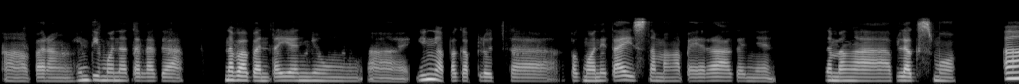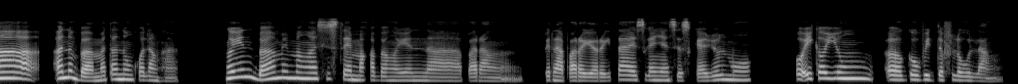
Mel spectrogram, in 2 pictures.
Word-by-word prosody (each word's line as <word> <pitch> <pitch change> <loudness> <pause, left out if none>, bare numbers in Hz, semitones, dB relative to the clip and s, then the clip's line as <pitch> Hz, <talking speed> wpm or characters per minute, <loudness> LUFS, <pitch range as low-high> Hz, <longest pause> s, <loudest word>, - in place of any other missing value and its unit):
ah, 155 -2 -4
parang 160 -2 -2
hindi 200 +4 -1
mo 185 - +1
na 180 -1 0
talaga 175 -2 -2 0.4
nababantayan 180 -2 +3
yung, 165 -2 -6
ah, 145 -3 -5
'yon 220 +4 +6
nga, - - -3
pag-upload 175 -1 -3
sa 165 -1 -4 0.5
pag-monetize 180 +2 +2
ng 180 - -1
mga 165 0 -4
pera 165 +2 -1 0.2
ganiyan, 155 -3 -7 0.5
ng 185 -1 0
mga 175 -1 +2 0.3
vlogs 180 -1 +3
mo. 170 -2 -2 0.5
Ah, 280 -1 +8 0.2
ano 290 +1 +4
ba, 175 -5 +2
matanong 230 +5 0
ko 200 -2 -6
lang, 190 - -3
ha, 155 0 -13 0.5
ngayon 320 -4 +3
ba 250 +6 +4
may 300 -1 +2
mga 275 -2 +4
sistema 225 -6 -3
ka 200 - -7
ba 190 -1 -6
ngayon 185 0 -7
na 170 -2 -6
parang 170 -2 -8 0.2
pina-prioritize 180 +3 -2
ganiyan, 200 -1 -4
sa 180 -2 -5
schedule 180 +7 -4
mo? 210 -1 -4 0.4
O - - +3
ikaw 280 +2 +2
yung, 275 -2 +2
ah, 215 -1 +2
go 215 +1 -2
with 220 0 -3
the 205 +1 -5
flow 190 -3 -5
lang? 150 - -10
185 Hz, 155 wpm, -23 LUFS, 170-215 Hz, 0.5 s, Ah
